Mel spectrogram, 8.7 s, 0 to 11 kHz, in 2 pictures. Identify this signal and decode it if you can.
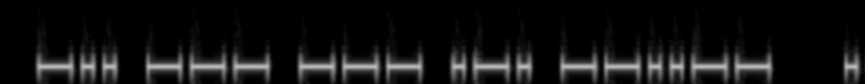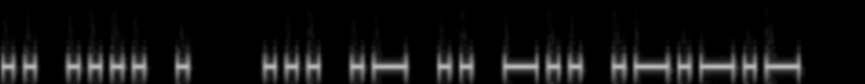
Morse code, heard as a keyed tone, about 22 wpm, 700 Hz. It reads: DOOR, SHE SAID.
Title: Sentences from Top 1000 Words - Review Part 2 - 22wpm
